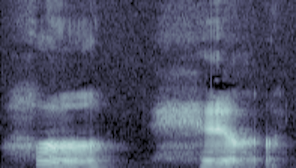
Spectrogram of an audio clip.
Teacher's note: So hair is not typically using an R-colored vowel.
